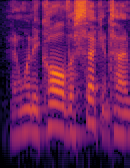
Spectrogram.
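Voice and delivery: ordinary talk

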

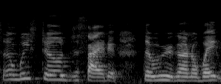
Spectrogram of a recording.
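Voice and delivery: ordinary talk

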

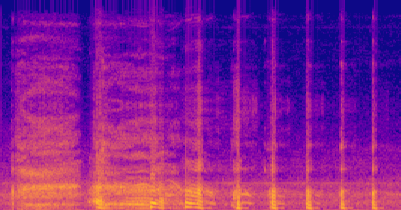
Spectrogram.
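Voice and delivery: long wheezing laugh; helpless, breathy laughter; soft, mostly voiceless giggling fit. Real, not acted. Amused after fleeing the game fight.

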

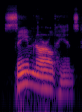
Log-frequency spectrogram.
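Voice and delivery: ordinary delivery

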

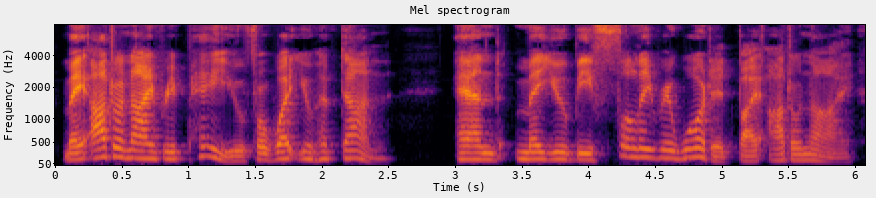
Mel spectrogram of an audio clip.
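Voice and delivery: normal talking voice

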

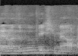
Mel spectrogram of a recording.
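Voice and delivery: ordinary talk, nothing marked

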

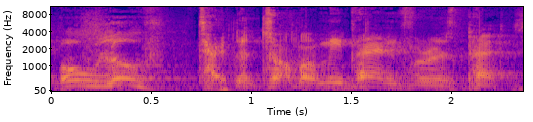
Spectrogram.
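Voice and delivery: lively Geordie polite request; Geordie accent. Shown as a demonstration. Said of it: "Justin Geordie".

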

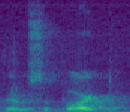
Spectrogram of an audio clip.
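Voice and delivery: ordinary talk, nothing marked

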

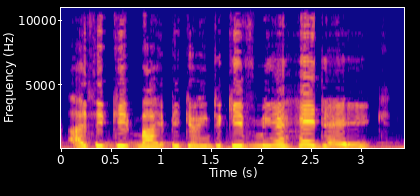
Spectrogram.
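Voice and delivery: high tearful whine; milk it like a pouting child; whiny child. Acted. Daughter angling for sympathy, high tearful whine.

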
